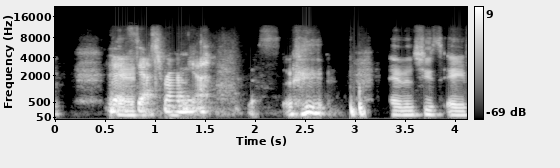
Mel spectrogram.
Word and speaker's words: Ramya: have today ramya i'm not sure if i'm pronouncing her name right yes ramya yes and then she's a first-year medical student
